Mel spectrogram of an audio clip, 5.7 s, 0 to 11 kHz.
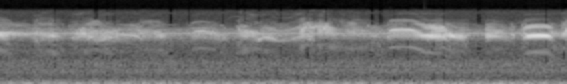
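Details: A Northern royal albatross, recorded 15 January 2023, gives drawn-out, wavering, nasal calls that rise and fall with no pause, growing louder near the end, over a low wind rumble.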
